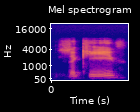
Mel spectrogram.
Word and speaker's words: Kyiv: him and walking in Kyiv, in the capital. It's pronounced Kyiv, I'm sorry, not Kyiv.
